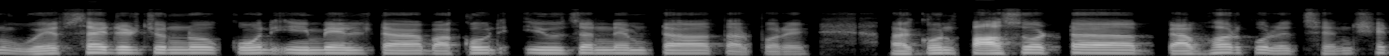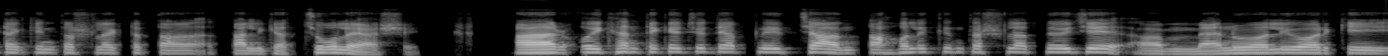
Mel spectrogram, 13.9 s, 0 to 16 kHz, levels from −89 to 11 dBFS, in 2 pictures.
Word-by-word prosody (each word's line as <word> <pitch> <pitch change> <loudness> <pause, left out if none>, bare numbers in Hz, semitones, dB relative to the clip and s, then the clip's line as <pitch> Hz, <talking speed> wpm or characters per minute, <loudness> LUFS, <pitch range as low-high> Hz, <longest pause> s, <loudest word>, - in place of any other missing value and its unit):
ওয়েবসাইটের 160 +6 +2
জন্য 160 -1 0 0.3
কোন 150 +1 +3 0.2
ইমেইলটা 150 -2 +1 0.2
বা 130 - +2
কোন 155 0 +2 0.2
ইউজার 150 0 0
নেমটা 145 -1 -1 0.3
তারপরে 110 -1 -4 0.5
আ - - +3
কোন 150 +1 +3
পাসওয়ার্ডটা 165 +4 +5 0.4
ব্যবহার 130 +6 +3
করেছেন 135 -4 -5
সেটা 165 +1 -4
কিন্তু 170 -1 -8
আসলে 160 +1 -7
একটা 160 - -9
তা - - -1 0.3
তালিকা 130 -1 -1 0.2
চলে 170 -2 +2
আসে। - - -9 0.6
আর 170 +1 +9
ঐখান 190 +2 0
থেকে 200 +1 -2
যদি 205 0 -4
আপনি 200 0 -6 0.2
চান 185 -4 +4
তাহলে 165 +4 -1
কিন্তু 200 -1 -9
আসলে 200 +2 -6
আপনি 190 - -11
ঐ - - +2
যে 200 - +4 0.2
আম 125 -1 -3 0.2
ম্যানুয়ালিও 155 +6 +1
আর 150 - -6
কি 155 - -3
160 Hz, 165 wpm, -25 LUFS, 145-170 Hz, 0.6 s, আর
